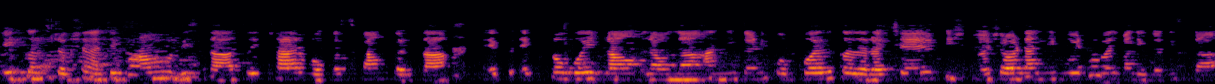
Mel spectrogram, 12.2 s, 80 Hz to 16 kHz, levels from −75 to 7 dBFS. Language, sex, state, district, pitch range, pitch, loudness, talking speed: Konkani, female, Goa, North and South Goa, 220-245 Hz, 235 Hz, -21 LUFS, 125 wpm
